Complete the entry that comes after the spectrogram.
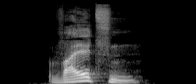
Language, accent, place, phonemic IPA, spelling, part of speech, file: German, Germany, Berlin, /ˈvaltsn̩/, walzen, verb, De-walzen.ogg
- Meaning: 1. to roll 2. to mill 3. to waltz (dance the waltz) 4. to wander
